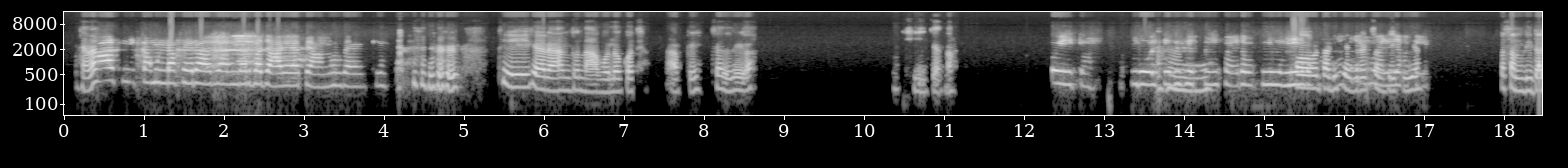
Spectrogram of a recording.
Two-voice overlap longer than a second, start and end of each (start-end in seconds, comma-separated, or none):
15.5-17.0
